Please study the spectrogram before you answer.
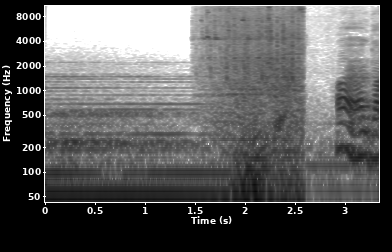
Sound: slow techno music; gears turning

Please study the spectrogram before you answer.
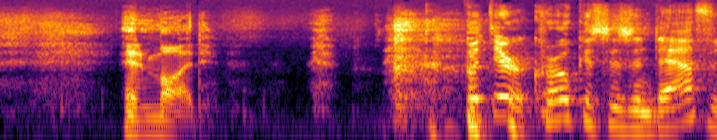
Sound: chuckles

